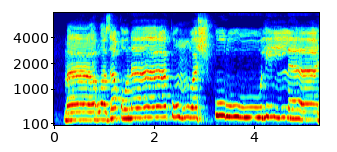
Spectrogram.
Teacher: لام آف اللہ سے پہلے حرف کے نیچے زیر ہے تو اس لام آف اللہ کو باریک پڑھیں گے، یعنی اپنی آواز کو نیچے گرا کر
